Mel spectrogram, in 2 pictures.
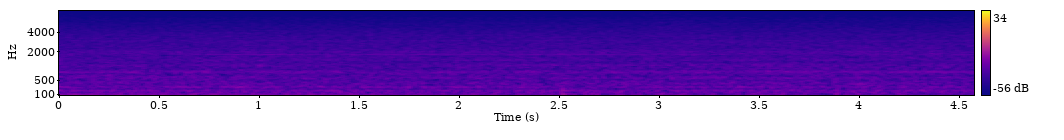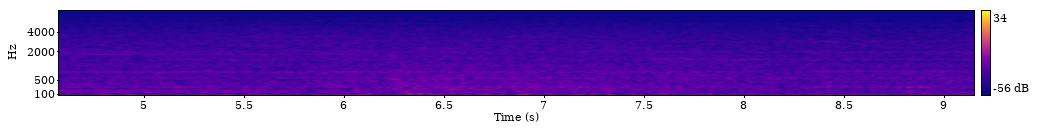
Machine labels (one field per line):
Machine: fan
